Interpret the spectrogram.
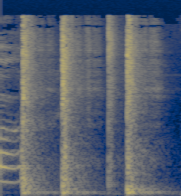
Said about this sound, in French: Qui donc frappe à ma porte?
